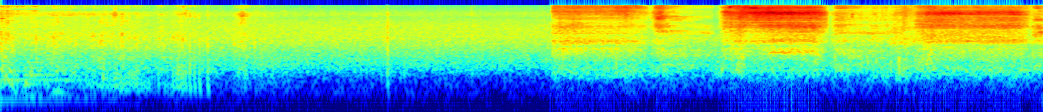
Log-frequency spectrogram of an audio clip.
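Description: An inflatable sleeping pad being blown up by mouth: three long breaths into its valve, each about a second long, starting about four seconds in after a steady soft hiss.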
